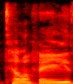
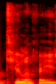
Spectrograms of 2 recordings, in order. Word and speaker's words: telophase: last phase of mitosis is telophase or telophase. You'll hear it pronounced either way.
